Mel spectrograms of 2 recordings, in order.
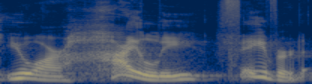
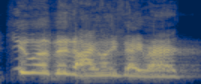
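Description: First: Said in the usual way. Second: High, loud, excited proclamation; bursting yell. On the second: Acted. Angel greeting Mary, bursting with an excited yell. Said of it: "busting at the seams".

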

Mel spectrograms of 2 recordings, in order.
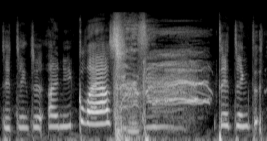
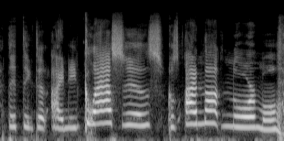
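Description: First: High, slow whiny mock; mocking whine. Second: High, slow whiny mock of the song; mocking whine. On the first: Streamer repeats the lyric mockingly in a high whine. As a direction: drag it out much higher. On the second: Streamer mocks the song's lyric in a high whine. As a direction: whine it much higher, drawn out.

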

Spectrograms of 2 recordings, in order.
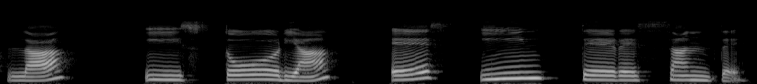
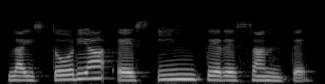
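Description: First: Historia es interesante drawn out, very slow; sounded out slowly. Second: Said in the usual way. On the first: Shown as a demonstration. Teacher sounding out the sentence slowly for learners. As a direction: stretch La historia es interesante syllable by syllable. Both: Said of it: "This is how it is sounded out".

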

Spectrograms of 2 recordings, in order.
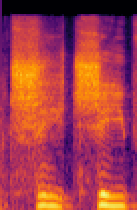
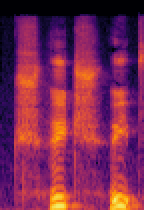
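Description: First: High, loud imitated train toot; louder engine whistle. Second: High imitated train toot; engine whistle. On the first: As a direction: blast it like a big engine's whistle. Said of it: "pfiff Henry". (hohes, lautes Lokpfeifen) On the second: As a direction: peep like a small engine's whistle. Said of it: "pfiff Edward". (hohes Pfeifen einer Lok) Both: A narrator's reading.

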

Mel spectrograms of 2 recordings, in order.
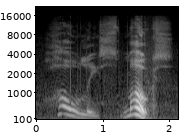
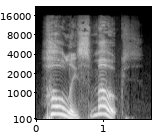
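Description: First: Slow, much softer, awestruck breath of disbelief; stunned hush. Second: Amazed exclamation. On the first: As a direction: let it fall away almost to nothing. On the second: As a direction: belt it out in awe. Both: Real, not acted. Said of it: "I'm sorry if I'm a little emotional".

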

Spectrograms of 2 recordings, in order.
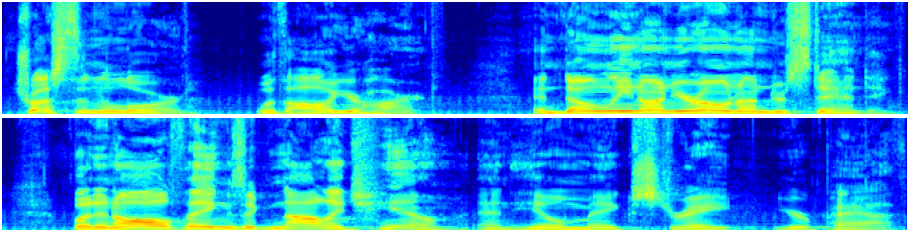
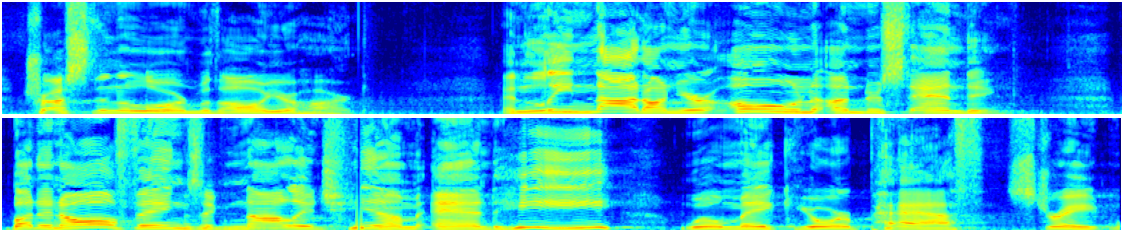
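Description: First: Hushed, reflective reading of the verse. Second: Proclaimed proverb. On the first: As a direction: say it gently, letting it sink in. Proverb repeated, second reading. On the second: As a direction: announce the scripture to the whole room. Proverb proclaimed, first reading. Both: Shown as a demonstration.

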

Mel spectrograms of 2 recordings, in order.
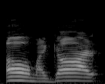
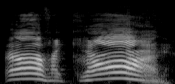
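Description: First: Said in the usual way. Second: Loud, slow, drawn-out disbelief; appalled exclamation. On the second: Real, not acted. Streamer sees toy prices, loud appalled disbelief. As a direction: stretch it out in horror.

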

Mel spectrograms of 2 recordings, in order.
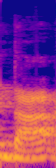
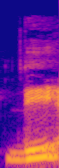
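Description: First: "దా" with an open ah vowel; "the" sounded as "dha"; "dha" before consonants. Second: "the" pronounced "dee", long ee; vowel-sound form of "the", rhyming with see; "dee" before vowels. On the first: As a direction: say "దా", the consonant form of "the". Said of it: "హల్లు శబ్దం ఉంటే దా అని పలకాలి". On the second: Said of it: "అచ్చు శబ్దం ఉంది కాబట్టి the అని పలకాలి". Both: Shown as a demonstration.

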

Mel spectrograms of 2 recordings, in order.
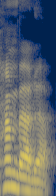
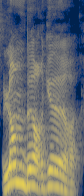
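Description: First: «hamburger» à l'anglaise, h soufflé. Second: «L'hamburger» lent, à la française. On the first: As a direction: prononcez «hamburger» en anglais. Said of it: "c'est en anglais hamburger". («hamburger» prononcé à l'anglaise) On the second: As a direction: dites «L'hamburger» comme un Français. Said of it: "c'est pas hamburger". («L'hamburger» lent, à la française) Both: Shown as a demonstration.

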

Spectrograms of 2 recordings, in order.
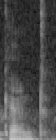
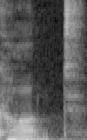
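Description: First: Can't said American style, flat a; the American kent for can't. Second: Can't with a sound between k and kh, long a; British can't. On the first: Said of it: "ये American बोलते हैं can't". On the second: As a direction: say can't as khaant. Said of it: "क, ख के बीच वाला". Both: Shown as a demonstration.

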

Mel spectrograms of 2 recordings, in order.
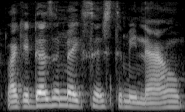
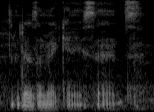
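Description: First: Said in the usual way. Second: Hushed whisper, almost no voice. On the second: Real, not acted. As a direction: breathe it under your breath. Whispered aside while reacting.

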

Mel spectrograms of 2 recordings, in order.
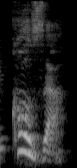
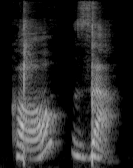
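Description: First: Said in the usual way. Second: "Koza" split as ko, za with a pause; syllable by syllable. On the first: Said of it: "wyklaszczmy sylaby w wyrazie". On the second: Shown as a demonstration. Teacher clapping out syllables for pupils, "Koza" split in two. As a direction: clap out "Koza" in two separate beats. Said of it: "wyklaszczmy sylaby w wyrazie koza".

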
